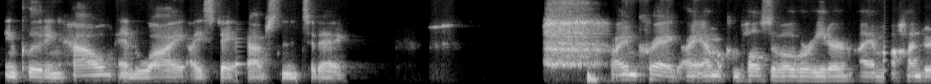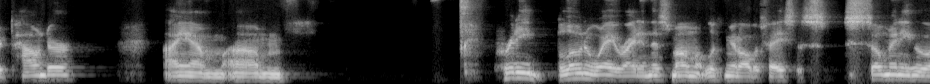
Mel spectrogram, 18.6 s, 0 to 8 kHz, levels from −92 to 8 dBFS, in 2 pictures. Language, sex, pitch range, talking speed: English, male, 95-115 Hz, 125 wpm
